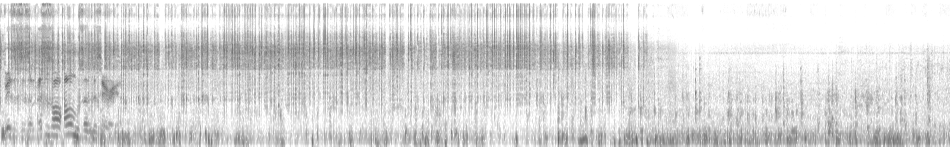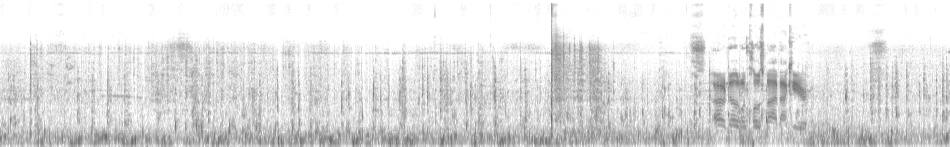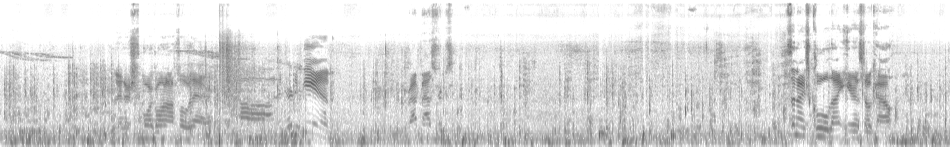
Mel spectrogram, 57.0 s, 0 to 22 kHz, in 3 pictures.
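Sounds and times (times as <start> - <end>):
sharp loud firework crack: 0.0 - 14.0, 27.8 - 54.2
distant fireworks popping and banging: 0.0 - 57.0
wind rumble on microphone: 0.0 - 57.0.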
